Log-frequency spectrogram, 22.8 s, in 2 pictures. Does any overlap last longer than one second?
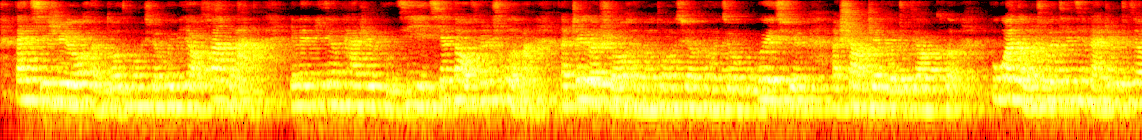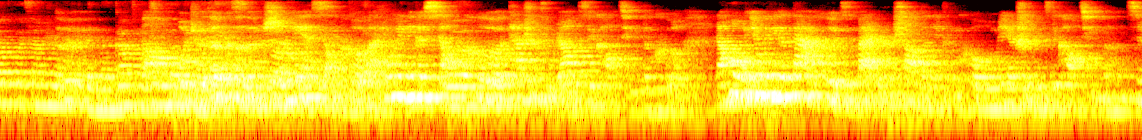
Yes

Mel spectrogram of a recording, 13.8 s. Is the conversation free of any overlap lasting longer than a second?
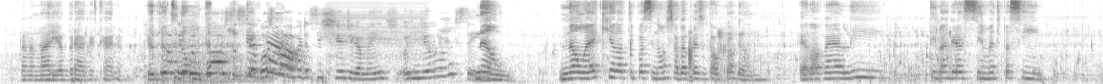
No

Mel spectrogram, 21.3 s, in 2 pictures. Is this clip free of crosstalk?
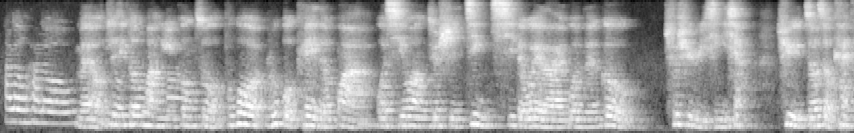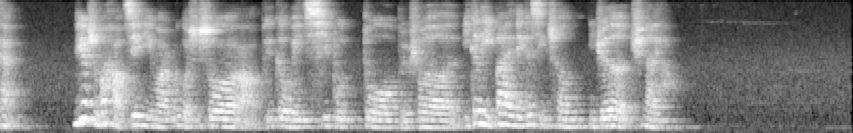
No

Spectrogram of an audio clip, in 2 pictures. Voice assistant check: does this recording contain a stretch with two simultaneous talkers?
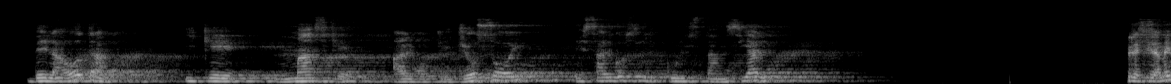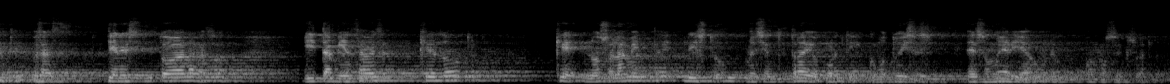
No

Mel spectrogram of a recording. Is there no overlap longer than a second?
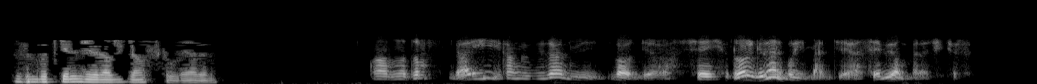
Yes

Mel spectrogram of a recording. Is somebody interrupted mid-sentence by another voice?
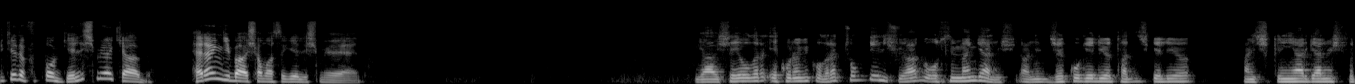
No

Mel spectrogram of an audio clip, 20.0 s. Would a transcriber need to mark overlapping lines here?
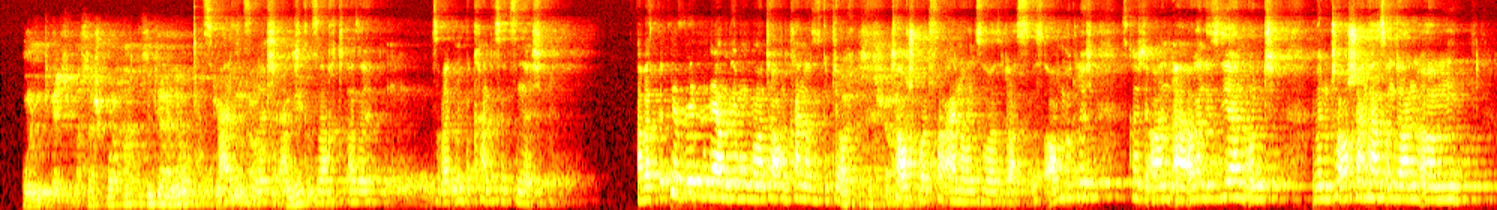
Yes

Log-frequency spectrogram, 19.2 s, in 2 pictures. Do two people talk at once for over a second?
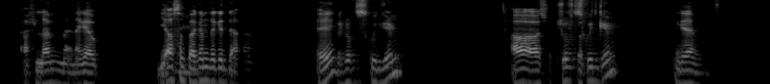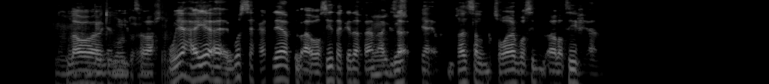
Yes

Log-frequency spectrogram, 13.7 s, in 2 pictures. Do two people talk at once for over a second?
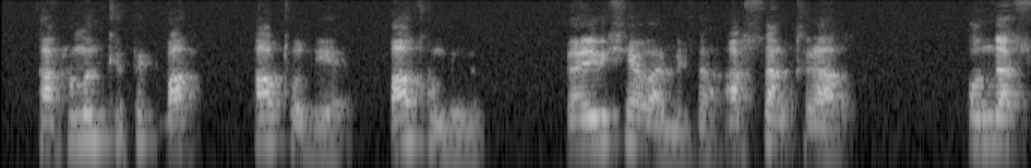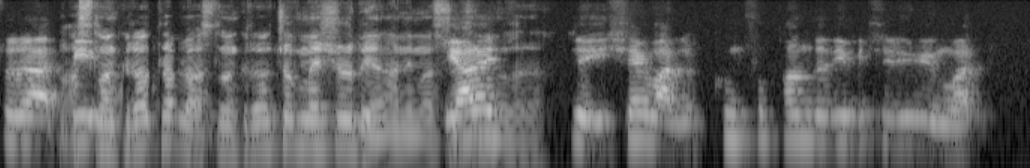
No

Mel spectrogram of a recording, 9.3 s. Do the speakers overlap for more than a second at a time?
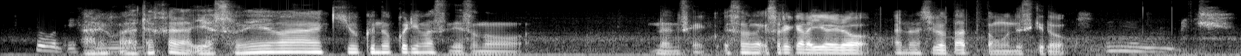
No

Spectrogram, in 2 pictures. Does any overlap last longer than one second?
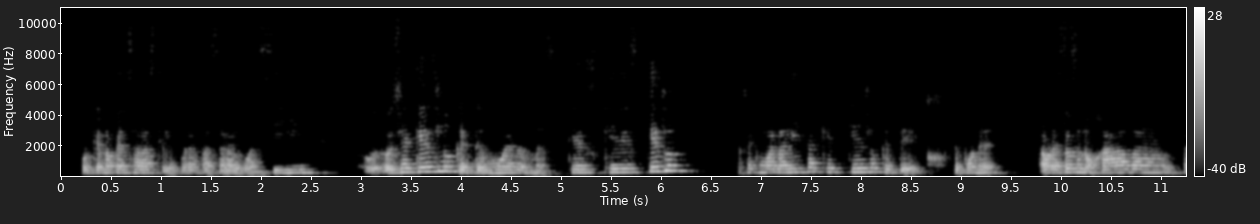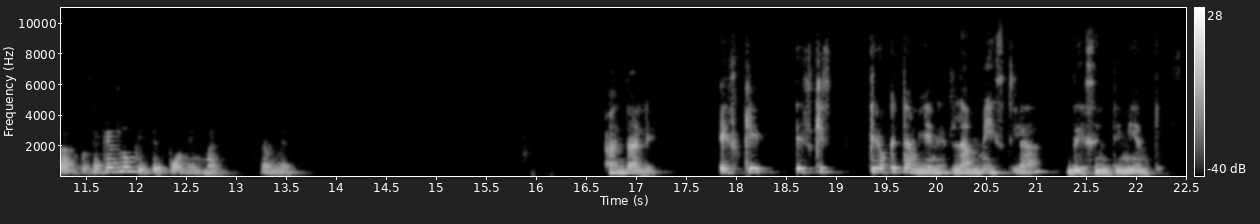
No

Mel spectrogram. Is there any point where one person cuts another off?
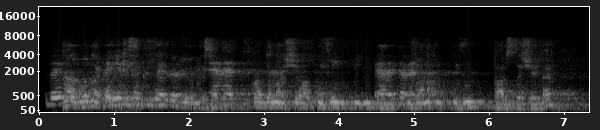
Yes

